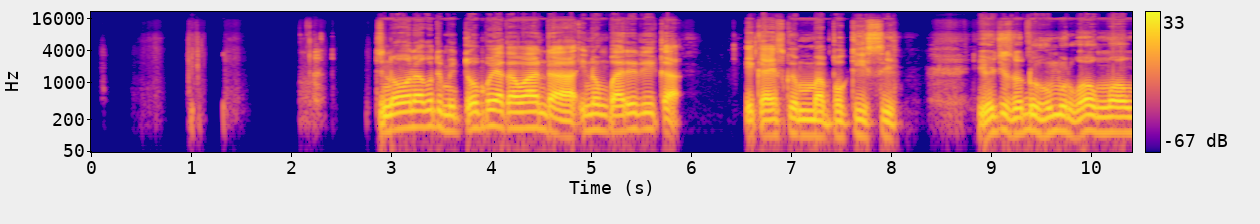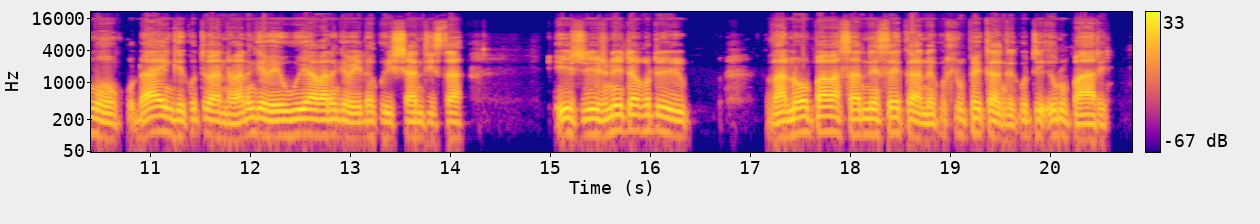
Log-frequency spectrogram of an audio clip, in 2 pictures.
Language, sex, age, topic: Ndau, male, 25-35, health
